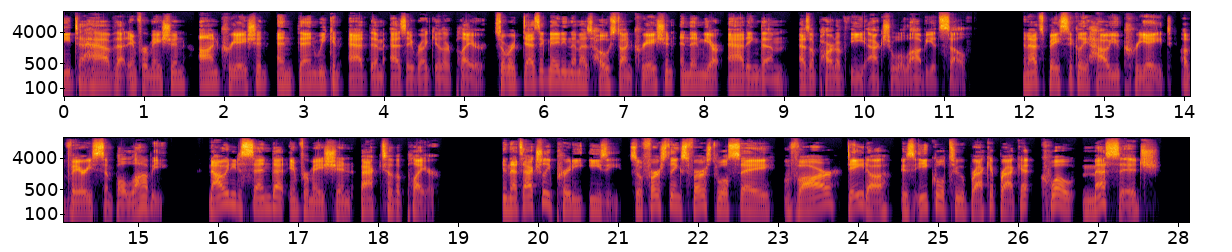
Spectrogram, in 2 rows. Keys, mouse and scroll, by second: 2.3 click, 3.7 click, 10.9 click, 11.8 click, 12.5 Return, 12.7 Return, 22.7-28.1 typing, 28.0 Right.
